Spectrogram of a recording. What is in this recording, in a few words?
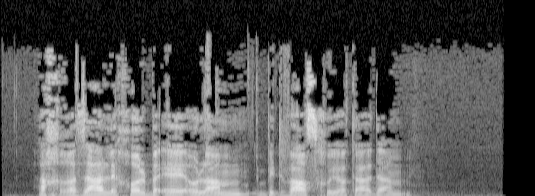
hebrew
